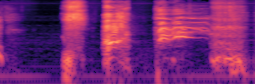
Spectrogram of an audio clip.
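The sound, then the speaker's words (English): A person gives a deliberate, forceful nasal snort, one of several short, harsh bursts of breath and voice separated by brief silent gaps. “I had to get the snort in there. I don't know if that was very good. That actually kind of hurt my sinuses.”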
